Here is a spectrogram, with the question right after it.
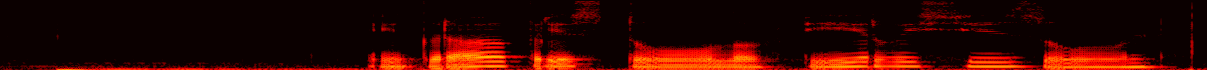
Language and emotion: Russian, sad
